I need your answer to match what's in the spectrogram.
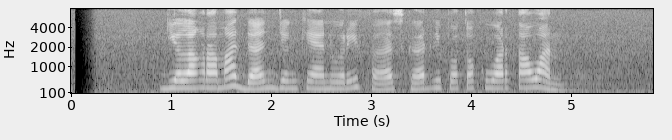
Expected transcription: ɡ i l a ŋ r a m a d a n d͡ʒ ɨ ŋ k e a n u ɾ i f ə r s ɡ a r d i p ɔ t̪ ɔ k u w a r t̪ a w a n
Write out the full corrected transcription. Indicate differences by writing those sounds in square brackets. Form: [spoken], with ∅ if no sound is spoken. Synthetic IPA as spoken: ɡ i l a ŋ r a m a d a n d͡ʒ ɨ ŋ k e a n u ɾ i f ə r s ɡ a r d i p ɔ t̪ ɔ k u w a r t̪ a w a n

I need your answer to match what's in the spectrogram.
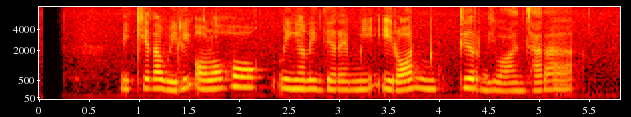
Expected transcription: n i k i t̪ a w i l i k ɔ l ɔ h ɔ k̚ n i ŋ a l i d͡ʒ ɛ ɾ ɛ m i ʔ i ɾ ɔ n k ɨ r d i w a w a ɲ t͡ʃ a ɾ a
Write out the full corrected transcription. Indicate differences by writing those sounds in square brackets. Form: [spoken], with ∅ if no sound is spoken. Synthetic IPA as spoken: n i k i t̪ a w i l i [ʔ] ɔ l ɔ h ɔ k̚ n i ŋ a l i d͡ʒ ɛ ɾ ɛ m i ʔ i ɾ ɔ n k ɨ r d i w a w a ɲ t͡ʃ a ɾ a

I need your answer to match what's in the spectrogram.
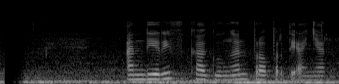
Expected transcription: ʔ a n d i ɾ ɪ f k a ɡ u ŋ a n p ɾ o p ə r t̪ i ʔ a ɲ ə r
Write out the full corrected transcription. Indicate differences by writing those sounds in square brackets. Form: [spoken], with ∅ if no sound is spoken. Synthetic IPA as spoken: ʔ a n d i ɾ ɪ f k a ɡ u ŋ a n p ɾ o p ə r t̪ i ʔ a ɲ [a] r

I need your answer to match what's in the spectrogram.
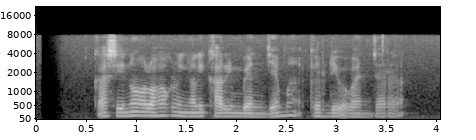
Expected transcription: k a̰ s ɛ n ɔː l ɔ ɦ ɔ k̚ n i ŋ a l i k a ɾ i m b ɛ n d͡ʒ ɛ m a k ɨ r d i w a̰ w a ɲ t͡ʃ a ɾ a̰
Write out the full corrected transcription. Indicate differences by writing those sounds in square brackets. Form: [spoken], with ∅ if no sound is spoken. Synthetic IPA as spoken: k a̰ s [i] n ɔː l ɔ ɦ ɔ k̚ n i ŋ a l i k a ɾ i m b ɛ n d͡ʒ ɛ m a k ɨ r d i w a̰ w a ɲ t͡ʃ a ɾ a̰

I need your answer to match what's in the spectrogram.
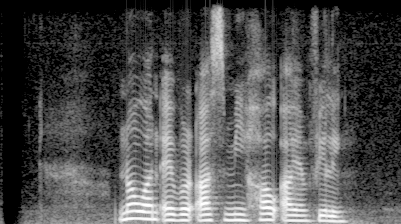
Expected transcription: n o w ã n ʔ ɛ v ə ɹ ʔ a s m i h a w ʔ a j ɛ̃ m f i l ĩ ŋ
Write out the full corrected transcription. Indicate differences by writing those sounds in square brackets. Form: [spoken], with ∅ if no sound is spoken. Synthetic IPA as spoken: n o w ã n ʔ ɛ v ə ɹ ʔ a s m i h a w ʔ a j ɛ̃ m f i l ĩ ŋ

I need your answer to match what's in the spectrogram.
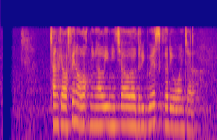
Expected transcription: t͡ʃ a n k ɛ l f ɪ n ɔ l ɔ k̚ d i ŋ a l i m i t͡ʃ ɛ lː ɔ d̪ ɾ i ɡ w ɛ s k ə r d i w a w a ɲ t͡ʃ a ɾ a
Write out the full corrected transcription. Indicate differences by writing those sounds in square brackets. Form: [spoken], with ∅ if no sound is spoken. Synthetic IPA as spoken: t͡ʃ a n k ɛ l f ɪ n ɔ l ɔ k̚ [n] i ŋ a l i m i t͡ʃ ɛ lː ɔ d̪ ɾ i ɡ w ɛ s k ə r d i w a w a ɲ t͡ʃ a ɾ a

